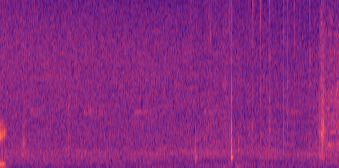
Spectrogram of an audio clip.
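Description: Steady background hiss with two faint clicks about half a second apart midway through, as an RV's exterior storage compartment door is unlatched and swung open.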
